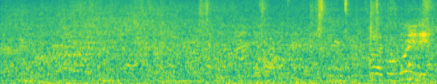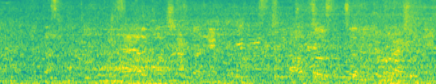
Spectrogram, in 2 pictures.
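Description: Distant city traffic hums outdoors.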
